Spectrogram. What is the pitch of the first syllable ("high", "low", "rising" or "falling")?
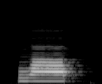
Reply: low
